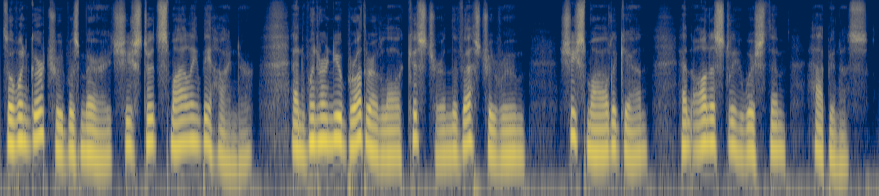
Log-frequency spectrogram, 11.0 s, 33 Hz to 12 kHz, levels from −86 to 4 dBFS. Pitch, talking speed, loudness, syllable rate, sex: 135 Hz, 170 wpm, -18 LUFS, 4.9 syllables/s, male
